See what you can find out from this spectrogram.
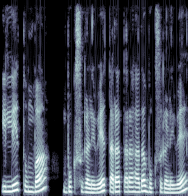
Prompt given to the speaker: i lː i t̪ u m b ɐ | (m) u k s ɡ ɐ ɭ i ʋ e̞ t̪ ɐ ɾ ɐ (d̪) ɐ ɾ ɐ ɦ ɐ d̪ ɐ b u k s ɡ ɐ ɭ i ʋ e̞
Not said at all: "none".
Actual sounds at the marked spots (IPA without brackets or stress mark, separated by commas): b, t̪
